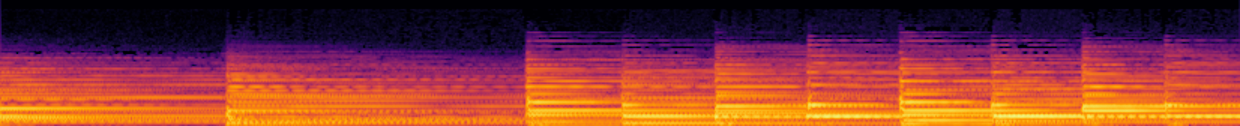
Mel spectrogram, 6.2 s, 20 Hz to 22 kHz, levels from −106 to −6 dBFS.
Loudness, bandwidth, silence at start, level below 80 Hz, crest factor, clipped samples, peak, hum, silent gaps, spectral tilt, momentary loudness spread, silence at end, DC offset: -18 LUFS; 5.2 kHz; 0 s; -44 dBFS; 14 dB; under 0.1%; -4 dBFS; none; none; -9.5 dB/octave; 14 LU; 0 s; under 0.1%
